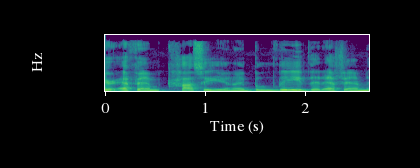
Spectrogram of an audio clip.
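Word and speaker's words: Cossey: And that was called Happy-O from FM Kazi. Thank you for clarifying the pronunciation on that.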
